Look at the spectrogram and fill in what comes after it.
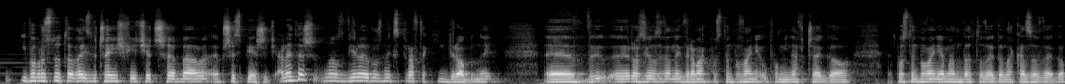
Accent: native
